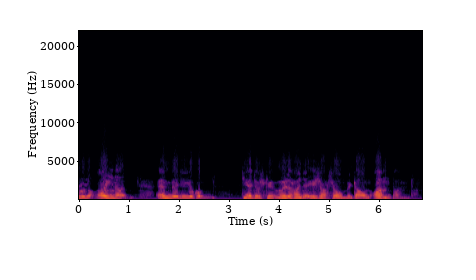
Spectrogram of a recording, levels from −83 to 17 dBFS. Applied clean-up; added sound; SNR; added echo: none; none; none; none.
